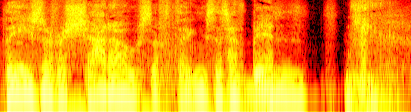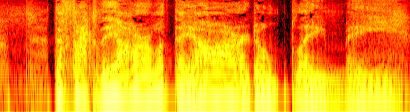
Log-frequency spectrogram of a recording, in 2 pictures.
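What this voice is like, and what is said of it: Put-on Irish accent. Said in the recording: “I keep doing an Irish accent because I'm too used to hearing the Jim Carrey version.”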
